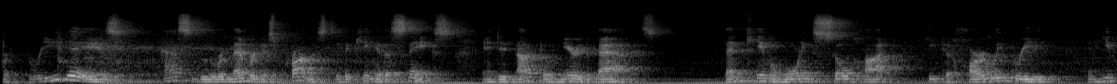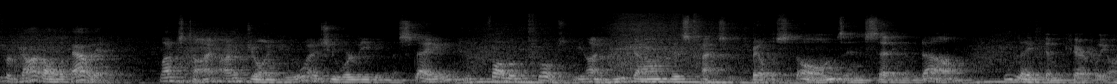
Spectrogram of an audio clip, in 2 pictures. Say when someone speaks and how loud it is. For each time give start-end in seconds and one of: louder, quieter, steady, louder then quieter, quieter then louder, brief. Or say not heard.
0.0-22.3 steady.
